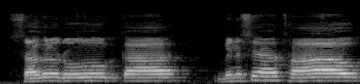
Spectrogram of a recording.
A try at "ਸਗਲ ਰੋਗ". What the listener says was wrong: ਗੱਗਾ ਸ਼ੁੱਧ ਬੋਲਣਾ ਹੈ। ਸਗਲ ਰੋਗ ਕਾ, ਰੋਗ ਇਉਂ ਨਹੀਂ ਬੋਲਣਾ। ਸਗਲ ਰੋਗ ਕਾ।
